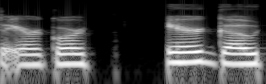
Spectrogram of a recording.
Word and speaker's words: Eire: Right. It's spelled E-I-R-E. Eire is the ancient name of Ireland.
